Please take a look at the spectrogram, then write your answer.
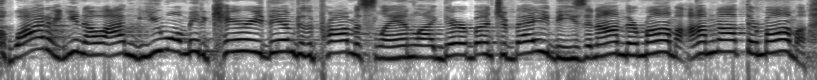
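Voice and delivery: high, complaining whine; whiny Moses. Retold or imitated. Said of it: "and he's like".

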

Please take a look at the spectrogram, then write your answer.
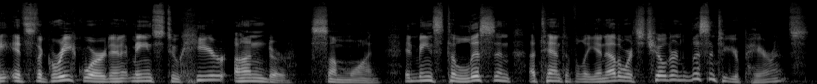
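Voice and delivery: usual speaking voice

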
